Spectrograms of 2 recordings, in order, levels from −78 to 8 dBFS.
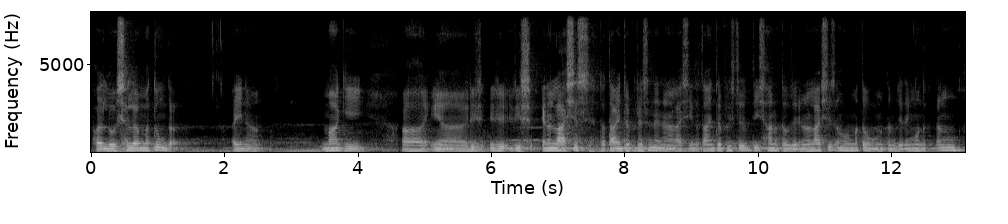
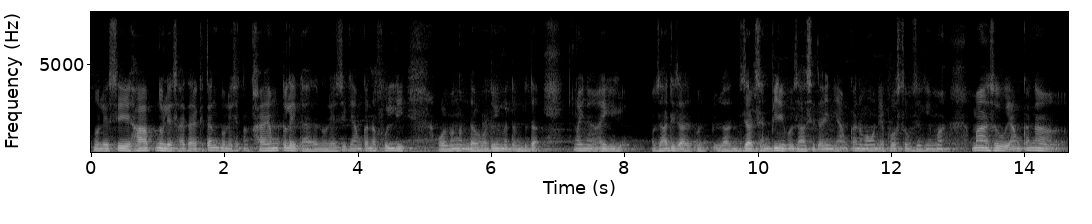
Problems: background sounds at intervals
